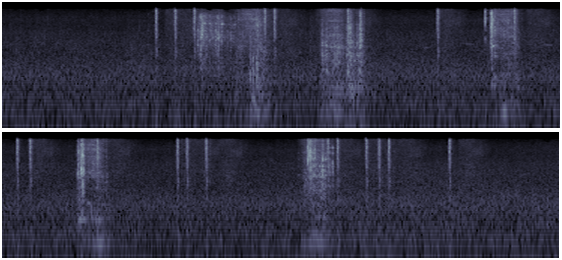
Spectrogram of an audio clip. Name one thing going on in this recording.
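Short soft interface clicks and swishes sound as menu items are selected.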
